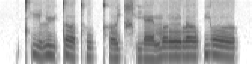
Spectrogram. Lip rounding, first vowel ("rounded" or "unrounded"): unrounded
